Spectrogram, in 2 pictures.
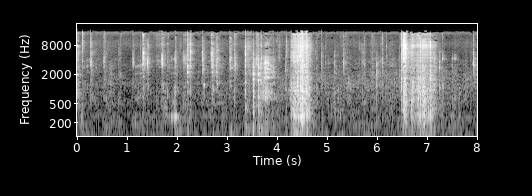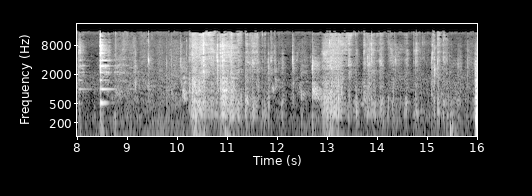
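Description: Eating noises: several loud slurps and sucking breaths through the mouth, each lasting up to about a second, with one sharp metallic clink, chopsticks against a metal bowl, a little past halfway.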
